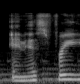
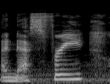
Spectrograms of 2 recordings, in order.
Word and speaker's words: Innisfree: It is actually pronounced Innisfree, not Innisfree, or whatever I probably said.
